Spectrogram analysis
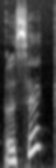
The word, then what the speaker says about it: Usyk: But May, again, there was a clash between Tyson Fury and Alexander Usyk.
